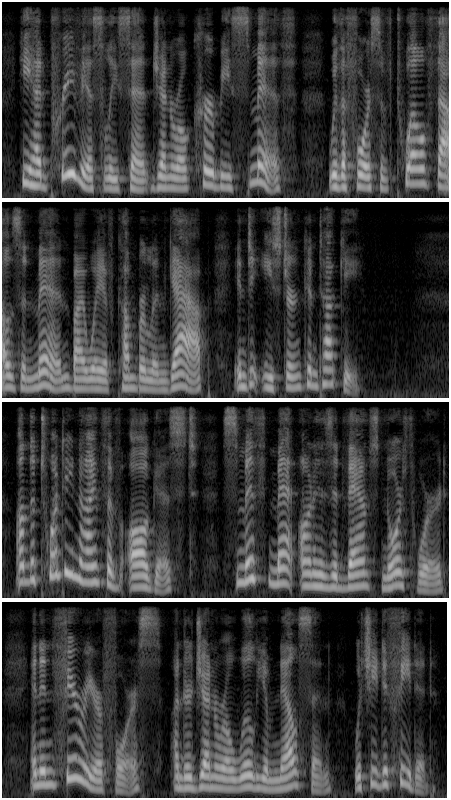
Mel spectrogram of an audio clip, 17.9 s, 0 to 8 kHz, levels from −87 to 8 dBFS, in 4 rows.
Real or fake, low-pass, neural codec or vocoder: fake; 7.2 kHz; codec, 16 kHz in and 24 kHz out, 1 kbps, XY-Tokenizer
